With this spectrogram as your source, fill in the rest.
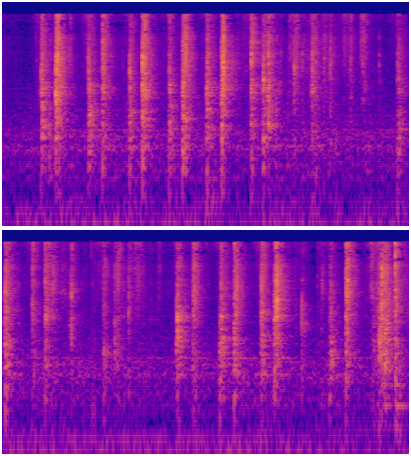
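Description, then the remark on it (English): Tarot cards being shuffled and dealt for a Libra reading for the month of July: a steady run of crisp, papery clicks and flutters, some sharper snaps standing out, going on for about ten seconds with no talking. “Whoa, too many cards.”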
